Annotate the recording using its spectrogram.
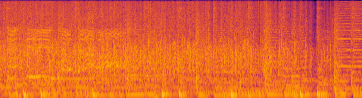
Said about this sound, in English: Well done for being such a good sport. Come on, guys, give him a big round of applause.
